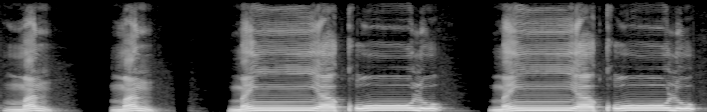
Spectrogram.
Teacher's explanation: یہاں پر دیکھیے گا یہ نون ساکن ہے، نون ساکن کے بعد جب یا آ جائے تو نون ساکن کو یا میں ادغام کر کے پڑھیں گے، ملا کر پڑھیں گے، اور نون ساکن کو یا میں ادغام اس طرح کریں گے کہ غنہ بھی ہو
